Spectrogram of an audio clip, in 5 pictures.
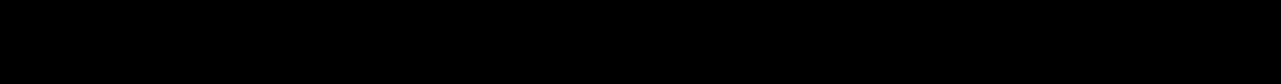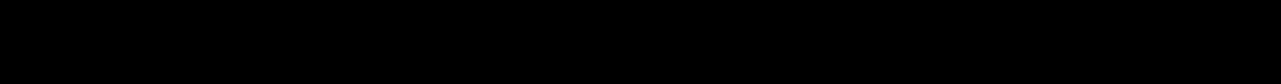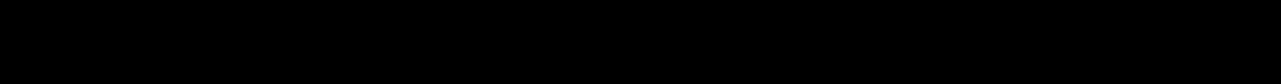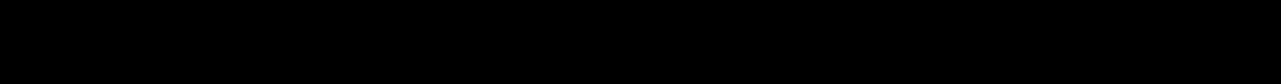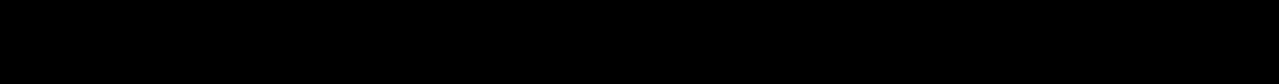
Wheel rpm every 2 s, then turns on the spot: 0, 0, 0, 0, 0, 0, 0, 0, 0, 0, 0, 0, 0, 0, 0, 0, 0, 0, 0, 0, 0, 0, 0, 0, 0, 0, 0, 0, 0, 0, 0, 0.
none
